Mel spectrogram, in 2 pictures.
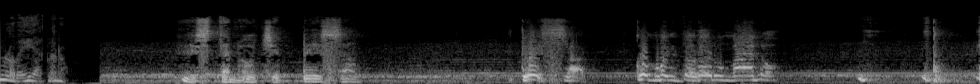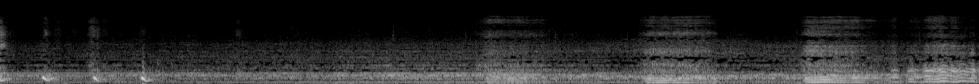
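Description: A man speaks with strong emotion in an echoing space.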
